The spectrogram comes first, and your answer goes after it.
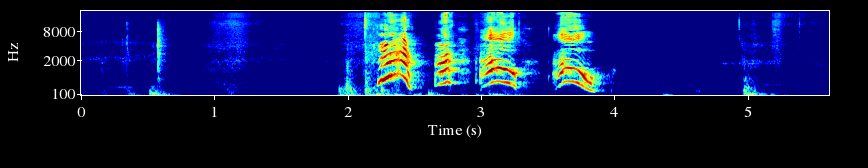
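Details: Formerly homeless female cat kept indoors on a very hot, stormy day, playing hide and seek: a quick run of five short, clear, rising-then-falling meows, then a few soft knocks in a quiet room.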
